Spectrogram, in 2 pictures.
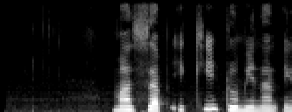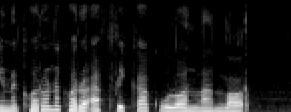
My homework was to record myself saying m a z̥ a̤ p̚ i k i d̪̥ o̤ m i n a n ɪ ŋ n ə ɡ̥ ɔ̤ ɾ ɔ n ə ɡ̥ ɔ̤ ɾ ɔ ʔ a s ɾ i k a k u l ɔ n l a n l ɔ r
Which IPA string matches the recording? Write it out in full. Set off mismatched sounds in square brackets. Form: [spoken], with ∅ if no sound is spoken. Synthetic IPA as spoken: m a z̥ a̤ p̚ i k i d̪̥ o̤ m i n a n ɪ ŋ n ə ɡ̥ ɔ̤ ɾ ɔ n ə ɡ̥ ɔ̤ ɾ ɔ ʔ a [f] ɾ i k a k u l ɔ n l a n l ɔ r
